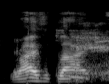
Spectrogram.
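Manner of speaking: bad put-on fake Australian accent. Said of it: "these Americans always need to mimic everyone's accent".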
